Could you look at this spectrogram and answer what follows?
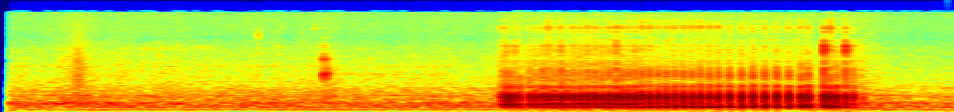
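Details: Pet sleeping, one rattling, fluttering breath of about two seconds in a quiet room: snoring.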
